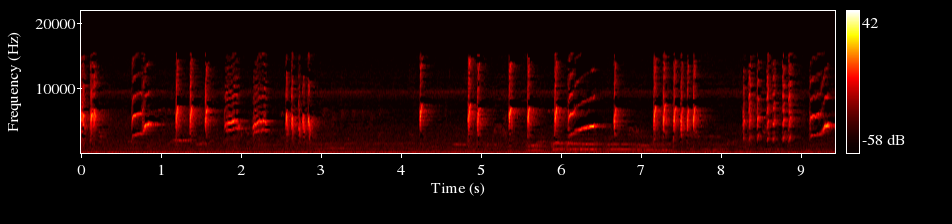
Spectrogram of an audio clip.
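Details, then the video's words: Oriental magpie-robin singing energetically to train competition birds: clusters of piercing high notes and downslurred whistles, then softer low drawn whistles, followed by renewed rapid chattering bursts. "KONIN GACOR EMOSI FULL BONGKAR ISIAN MEWAH‼️Cocok Untuk Masteran Burung Lomba"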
